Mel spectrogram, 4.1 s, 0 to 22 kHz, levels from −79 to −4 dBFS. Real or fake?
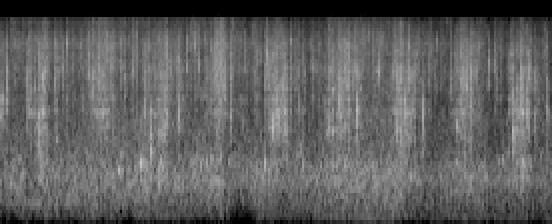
fake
